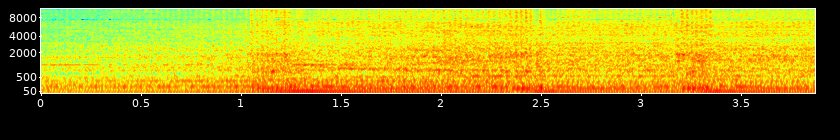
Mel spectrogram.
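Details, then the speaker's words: Ex-fleet Ford Transit diesel, 127,000 miles, idling: uneven puffing blow with occasional sharp chuffs over the clatter; judged not the turbo but a leak at the engine-to-exhaust-manifold joint, same issue on all the vans; turbo to come off. "it I'm going to say that's not turbo that's manifold what engine to manifold or further down uh engine to manifold is it yeah"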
